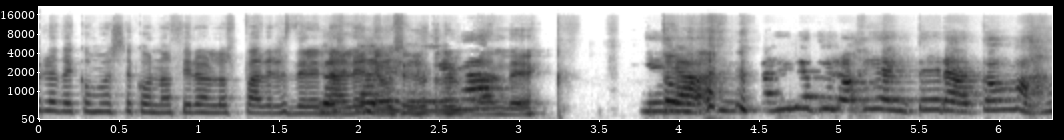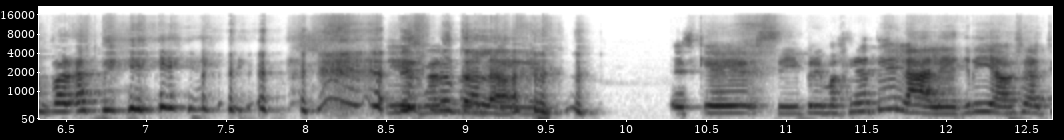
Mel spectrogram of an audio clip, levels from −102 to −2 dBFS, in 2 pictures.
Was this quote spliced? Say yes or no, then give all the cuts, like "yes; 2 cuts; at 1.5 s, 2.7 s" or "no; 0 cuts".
no; 0 cuts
